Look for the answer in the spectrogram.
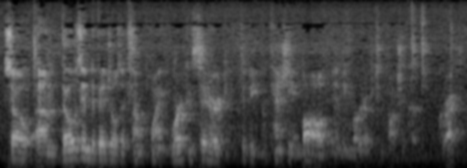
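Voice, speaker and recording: A man doing a courtroom cross examination as an attorney, asking probing, leading questions with halting pauses. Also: mid-range voice, a crowd in the background. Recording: roomy echo, faint background noise.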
